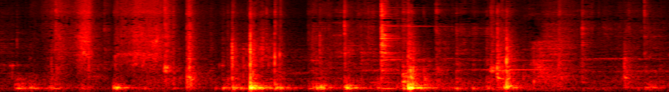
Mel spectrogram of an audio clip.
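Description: Irregular knocks and clatter of an inverter welding machine's circuit board, with its aluminium heatsinks and wiring, being handled and shifted on a workbench. Two knocks, about a third and about two thirds of the way in, are louder than the rest.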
